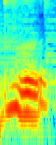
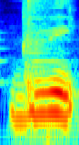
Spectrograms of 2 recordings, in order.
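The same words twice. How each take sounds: First: The word ends in a short 'uh' vowel. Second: The word ends in a long 'ee' vowel. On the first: It is not the form used before a vowel. The speaker calls it wrong. "bukan the" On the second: It is used before a word starting with a vowel. The speaker calls it right. "khusus untuk kata the yang diikuti dengan kata benda yang diawali huruf vokal, maka kita baca the ya"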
